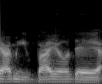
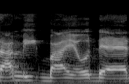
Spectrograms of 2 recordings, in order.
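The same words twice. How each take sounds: First: It is said in a normal speaking voice. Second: It is said in an odd put-on voice.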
